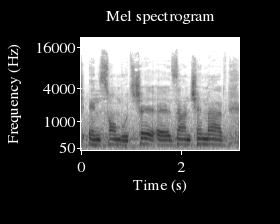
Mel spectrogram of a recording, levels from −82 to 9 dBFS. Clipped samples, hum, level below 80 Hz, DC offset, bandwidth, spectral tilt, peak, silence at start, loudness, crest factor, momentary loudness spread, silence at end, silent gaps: under 0.1%; none; -44 dBFS; under 0.1%; 14 kHz; -5.5 dB/octave; -2 dBFS; 0 s; -14 LUFS; 12 dB; 3 LU; 0 s; none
